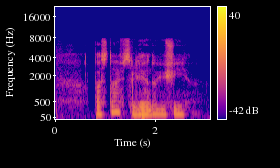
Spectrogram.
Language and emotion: Russian, sad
